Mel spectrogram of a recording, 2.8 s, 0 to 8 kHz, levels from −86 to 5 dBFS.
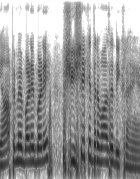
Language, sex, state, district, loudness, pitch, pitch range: Hindi, male, Uttar Pradesh, Lucknow, -12 LUFS, 195 Hz, 165-205 Hz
